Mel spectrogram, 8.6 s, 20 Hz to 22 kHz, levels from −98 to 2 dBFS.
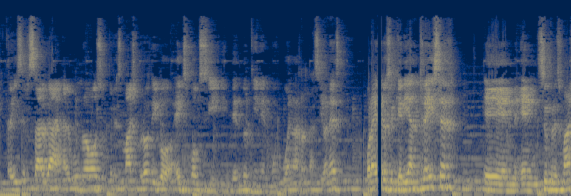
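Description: A Bluetooth stall at 5.67 to 5.73 s drops the sound to silence for 60 ms before it resumes. The likely cause is wireless interference holding back packets, so the headphones' buffer ran empty and playback waited until the resent data arrived.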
